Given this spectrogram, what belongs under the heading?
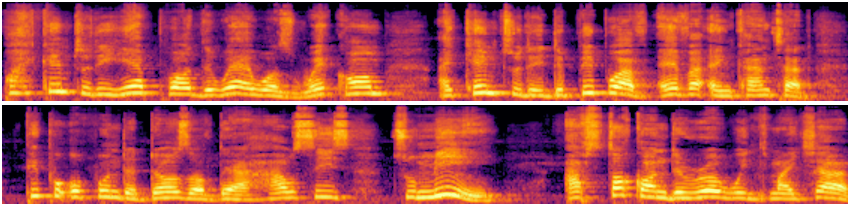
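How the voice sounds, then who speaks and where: With a Nigerian accent, a man speaks at a moderate pace in a high pitch, his tone dark and mellow and his intonation lively, in a very clean recording with a silent background. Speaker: vlogger. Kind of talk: opinion monologue. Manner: animated; halting.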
